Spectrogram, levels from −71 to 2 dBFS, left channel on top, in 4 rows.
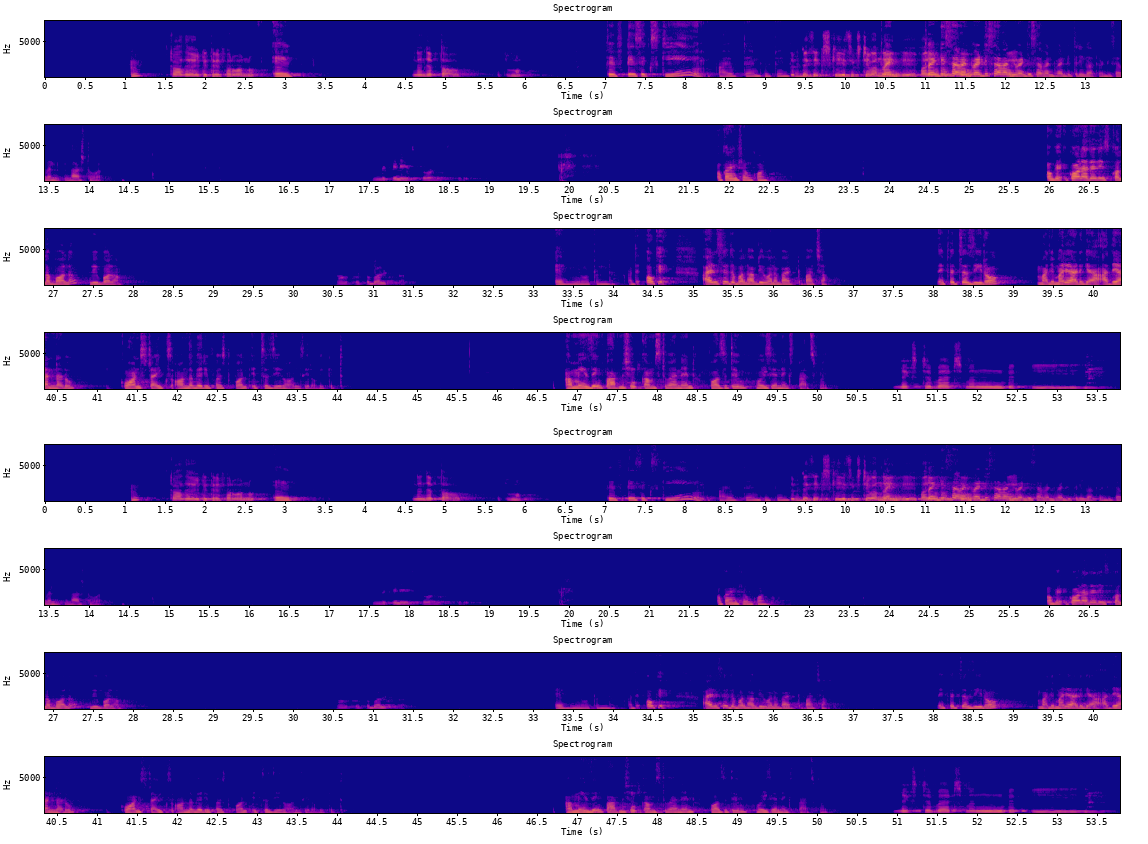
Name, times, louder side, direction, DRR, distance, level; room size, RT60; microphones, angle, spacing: voice 1, 1.6-2.6 4.6-5.2 5.8-6.0 9.3-11.6 12.0-12.2 47.7-47.8 51.0-53.6, left 2 dB, 20° left, 8 dB, 1.1 m, -34 dB
voice 2, 7.0-9.6 10.4-10.7 11.0-14.1 19.9-20.1 21.8-22.5 26.0-27.9 33.3-36.7 38.1-38.8 39.3-40.7 41.3-43.8 46.8-50.1, left 4 dB, 90° left, 13 dB, 0.9 m, -33 dB
voice 3, 17.5-18.7 30.5-31.4, left 2 dB, 65° left, 6 dB, 1.5 m, -45 dB
24.5 x 14.0 x 9.0 m, 1.1 s
head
